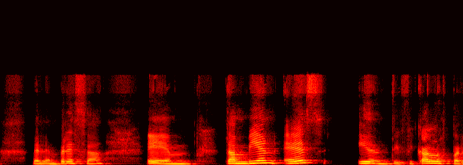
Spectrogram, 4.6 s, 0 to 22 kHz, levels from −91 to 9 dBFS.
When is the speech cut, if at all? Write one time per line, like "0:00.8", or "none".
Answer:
none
